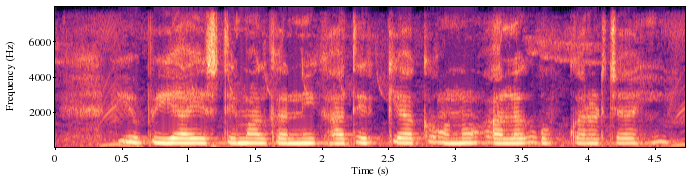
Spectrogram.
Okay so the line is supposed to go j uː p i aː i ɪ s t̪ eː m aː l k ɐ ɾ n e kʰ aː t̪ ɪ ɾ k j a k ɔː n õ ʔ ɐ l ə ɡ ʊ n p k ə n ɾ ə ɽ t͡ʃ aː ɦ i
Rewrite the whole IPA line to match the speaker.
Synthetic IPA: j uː p i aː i ɪ s t̪ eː m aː l k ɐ ɾ n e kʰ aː t̪ ɪ ɾ k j a k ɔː n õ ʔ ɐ l ə ɡ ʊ p k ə ɾ ə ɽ t͡ʃ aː ɦ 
